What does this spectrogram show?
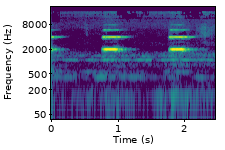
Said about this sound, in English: That washing machine sounds an awful lot like a microwave. No, it's it's my washing machine.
